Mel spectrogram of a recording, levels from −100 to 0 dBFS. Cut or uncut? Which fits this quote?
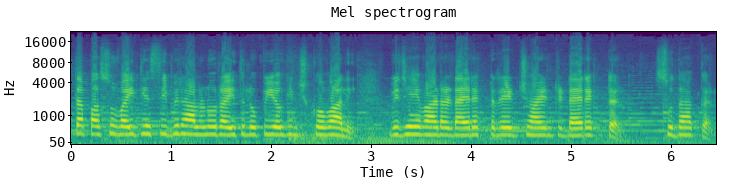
uncut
